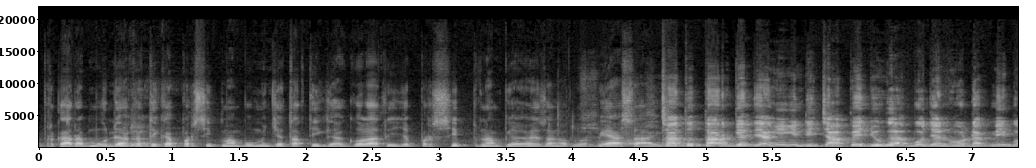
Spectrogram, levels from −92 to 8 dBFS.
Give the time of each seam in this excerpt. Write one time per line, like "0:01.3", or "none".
0:04.7

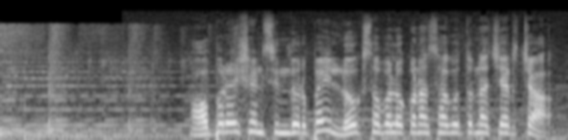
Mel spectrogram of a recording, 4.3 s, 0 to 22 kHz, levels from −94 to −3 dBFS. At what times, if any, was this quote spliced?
none

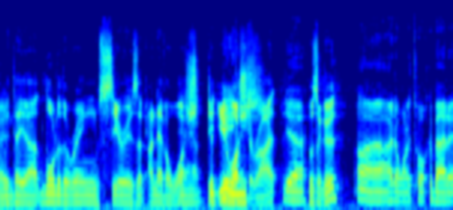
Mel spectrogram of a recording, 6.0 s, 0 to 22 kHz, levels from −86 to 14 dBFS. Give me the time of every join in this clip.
0:04.1

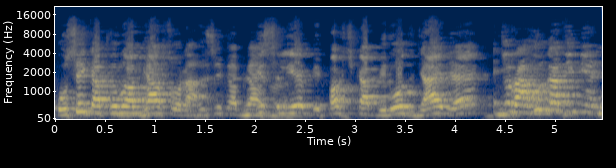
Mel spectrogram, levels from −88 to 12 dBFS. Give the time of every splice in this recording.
0:04.4

